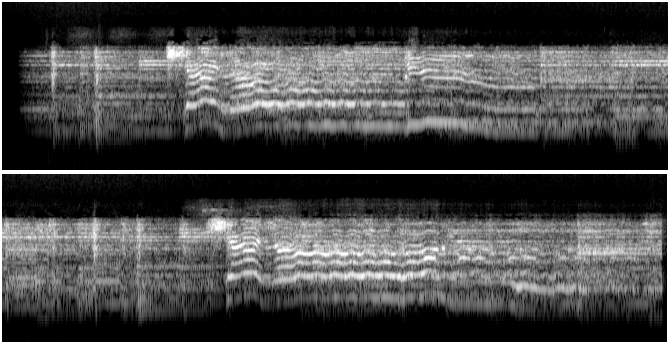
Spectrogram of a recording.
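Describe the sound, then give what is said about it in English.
A song plays through a thin, tinny telephone line as hold music, a steady melodic tune with no talking, holding a constant moderate level for the whole stretch. “And I suppose the song was clearly given, was chosen to give the caller a, a sort of a positive feeling about the product that they're selling.”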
